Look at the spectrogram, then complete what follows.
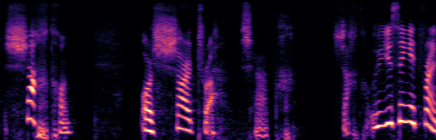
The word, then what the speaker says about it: Chartres: the in the American if I say sh people say what's that so it's it yeah you have to have the r otherwise it just doesn't sound most people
